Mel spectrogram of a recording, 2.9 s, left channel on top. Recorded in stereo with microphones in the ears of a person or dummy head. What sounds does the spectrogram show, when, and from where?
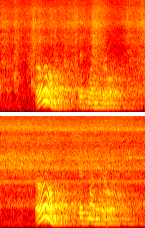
0.7 s a woman speaking: 25° right (ahead or behind), 1.2 m; by 2.4 s 35° right (ahead or behind), 2.5 m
